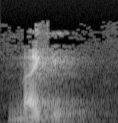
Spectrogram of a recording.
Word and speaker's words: Nike: And the Greek word for victory, used twice in this verse, is Nike. I pronounce it the contemporary way, not the Greek way. Nike, victory.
